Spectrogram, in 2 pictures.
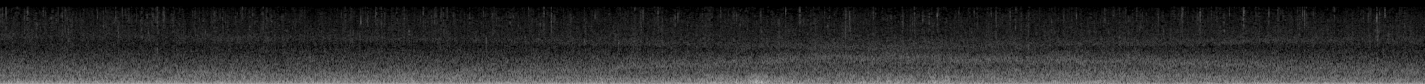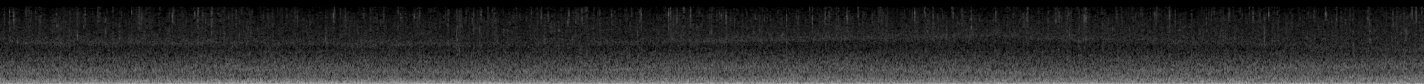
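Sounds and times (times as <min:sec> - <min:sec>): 
heavy rain pouring down: 0:00.0 - 0:28.4.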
